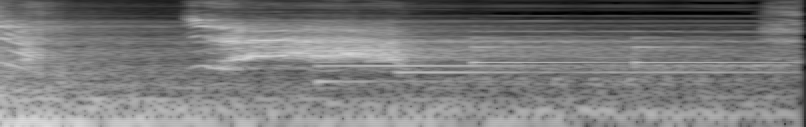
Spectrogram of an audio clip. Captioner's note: Belle screams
